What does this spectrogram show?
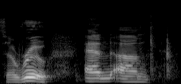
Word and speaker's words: roux: all right but in in france they don't pronounce that x so roo and um it's real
